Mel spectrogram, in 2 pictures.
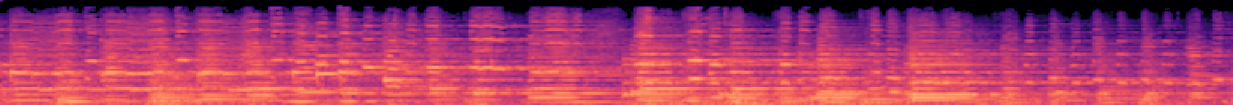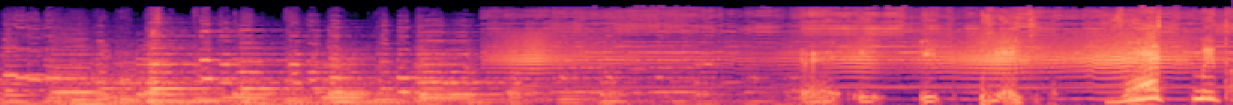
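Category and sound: insect, mosquitoes buzzing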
